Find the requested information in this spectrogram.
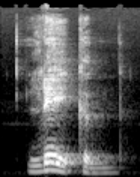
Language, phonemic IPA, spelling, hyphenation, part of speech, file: Dutch, /ˈleː.kə(n)/, leken, le‧ken, noun / verb, Nl-leken.ogg
- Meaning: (noun) plural of leek; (verb) inflection of lijken: 1. plural past indicative 2. plural past subjunctive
